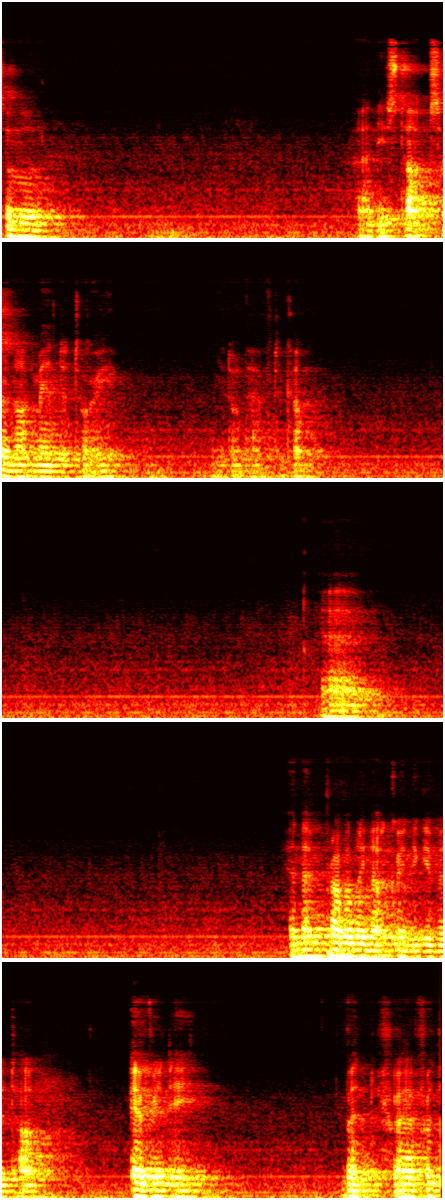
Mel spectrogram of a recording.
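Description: A man speaks calmly and slowly into a microphone, with long pauses.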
